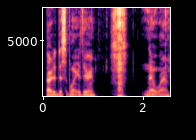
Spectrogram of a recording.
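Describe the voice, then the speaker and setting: A man's voice: lowish voice, flat delivery, fairly quick, vocal fry, a little mellow. A man hosting a casual livestream chat in slangy, informal talk, sick with a sore throat and tired. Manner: informal slangy young-streamer talk with frequent "dude" and "man". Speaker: livestream host and horror story narrator. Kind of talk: casual livestream chat, reading and answering viewers.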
